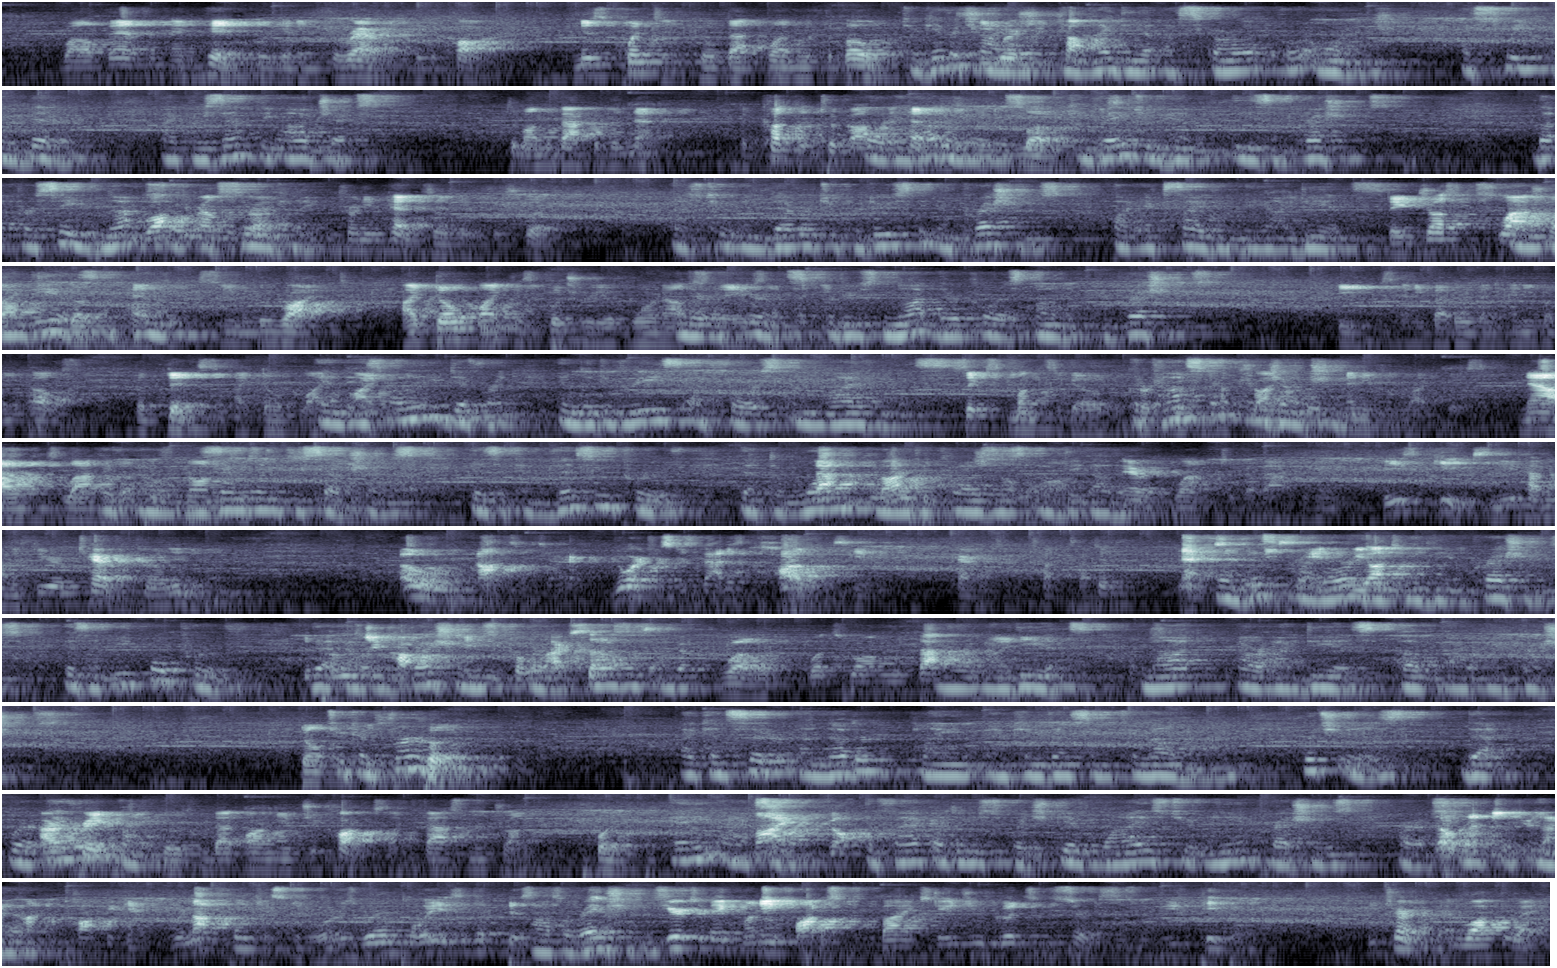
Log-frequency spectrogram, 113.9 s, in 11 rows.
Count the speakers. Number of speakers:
2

